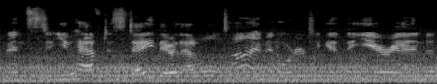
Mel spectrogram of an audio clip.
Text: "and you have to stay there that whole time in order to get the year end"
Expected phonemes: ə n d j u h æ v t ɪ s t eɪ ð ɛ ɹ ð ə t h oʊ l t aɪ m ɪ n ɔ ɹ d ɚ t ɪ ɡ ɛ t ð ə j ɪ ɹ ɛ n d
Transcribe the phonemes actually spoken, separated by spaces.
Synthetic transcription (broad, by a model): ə n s j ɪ h æ f t ɪ s t eɪ ð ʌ ɹ ð ə t h oʊ l t aɪ m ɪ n ɔ ɹ d ɚ t ɪ ɡ ɛ t ð ə j ɪ ɹ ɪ n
